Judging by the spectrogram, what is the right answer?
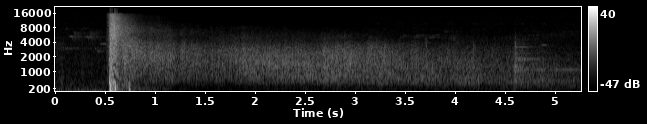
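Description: A 7mm Mag rifle fires with a sharp, loud crack at the start, followed by a long rolling echo across open range, and a faint distant thump of the bullet striking a target 1,000 yards away about four seconds later.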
